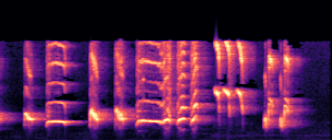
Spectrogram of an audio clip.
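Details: Orange-headed thrush in full, loud song, used to provoke other birds into answering. Varied high phrases follow one another quickly: sharp whistled notes, buzzy slurs and rapid chirps, with a faint low hum underneath.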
